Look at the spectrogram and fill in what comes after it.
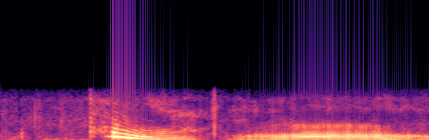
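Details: Domestic cat growling at a scary dog: a sharp falling cry followed by a low rough drawn-out growl, indoors, with faint background noise.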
